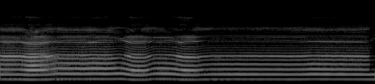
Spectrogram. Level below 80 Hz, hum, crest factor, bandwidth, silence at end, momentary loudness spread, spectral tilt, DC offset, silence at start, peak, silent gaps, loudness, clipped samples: under -90 dBFS; none; 18 dB; 12 kHz; 0 s; 8 LU; -1.5 dB/octave; under 0.1%; 0 s; -20 dBFS; none; -38 LUFS; under 0.1%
